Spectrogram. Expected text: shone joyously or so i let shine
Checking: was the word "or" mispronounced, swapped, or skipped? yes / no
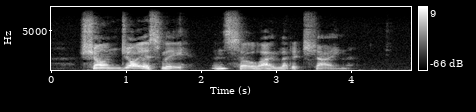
yes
